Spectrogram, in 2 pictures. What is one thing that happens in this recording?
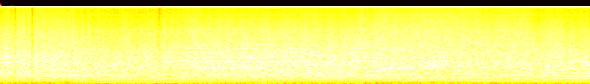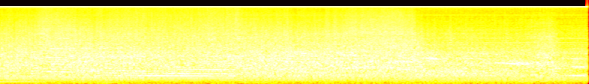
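A buggy's engine roars up close, rising and falling in pitch as it revs.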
